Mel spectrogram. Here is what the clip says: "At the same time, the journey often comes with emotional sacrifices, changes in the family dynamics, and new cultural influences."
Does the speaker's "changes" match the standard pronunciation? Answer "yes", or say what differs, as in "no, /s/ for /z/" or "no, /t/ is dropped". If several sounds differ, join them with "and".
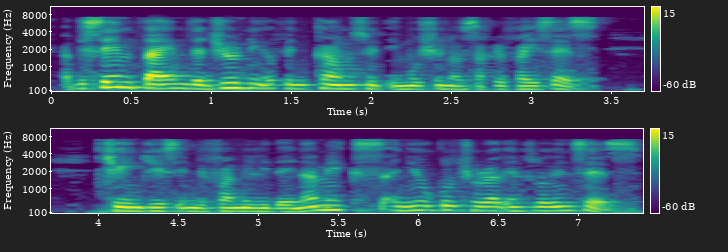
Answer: no, /s/ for /z/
